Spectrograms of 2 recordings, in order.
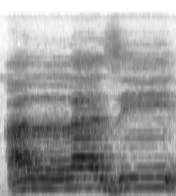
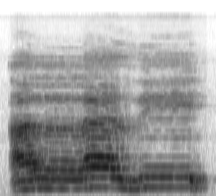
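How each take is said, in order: First: The middle consonant is a plain z sound. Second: The middle consonant is not a plain z. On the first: The speaker calls it wrong. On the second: The speaker calls it right.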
